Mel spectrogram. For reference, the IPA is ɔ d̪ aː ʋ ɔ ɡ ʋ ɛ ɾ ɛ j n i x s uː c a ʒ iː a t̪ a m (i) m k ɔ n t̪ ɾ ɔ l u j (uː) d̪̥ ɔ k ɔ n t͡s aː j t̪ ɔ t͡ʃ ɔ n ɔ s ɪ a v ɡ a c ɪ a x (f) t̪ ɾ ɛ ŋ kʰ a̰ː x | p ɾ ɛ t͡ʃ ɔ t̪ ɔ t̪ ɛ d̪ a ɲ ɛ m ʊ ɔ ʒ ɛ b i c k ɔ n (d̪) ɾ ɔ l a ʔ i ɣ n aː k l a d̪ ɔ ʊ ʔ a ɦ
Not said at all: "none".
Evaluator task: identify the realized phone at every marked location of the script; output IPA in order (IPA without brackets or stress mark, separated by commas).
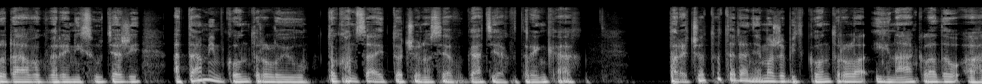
i, uː, f, t̪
